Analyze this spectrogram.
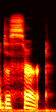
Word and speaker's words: dessert: The stress falls heavily on the second syllable, dessert.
